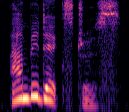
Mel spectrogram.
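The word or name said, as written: ambidextrous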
